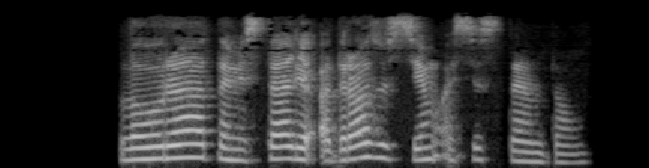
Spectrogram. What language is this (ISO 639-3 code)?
bel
